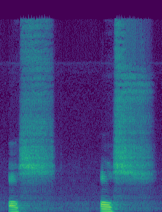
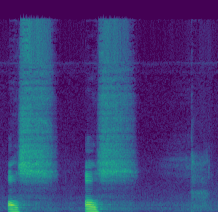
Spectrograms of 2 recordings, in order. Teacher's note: The back of the tongue is going to be raised, and there will be a little gap between the tongue and the bottom teeth. Okay, the bottom front teeth, there will be a gap between the teeth and the tongue when you say os, os. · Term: Sad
